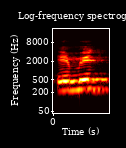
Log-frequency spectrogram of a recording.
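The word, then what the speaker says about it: image: इमेज यह एक multiple स्लेवल word है। क्योंकि इसमें एक से ज्यादा वोवेल साउंड है। और इसके अंत में ए जी ई आया है। इसलिए ए का उच्चारण इ होगा। इसलिए इसे इमेज पढ़ा जाएगा।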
